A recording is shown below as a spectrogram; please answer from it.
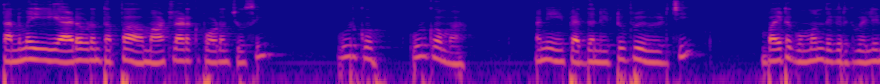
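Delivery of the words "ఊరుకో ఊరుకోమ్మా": soft, hushing comfort; consoling. Acted. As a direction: soothe her gently, like an old grandfather. Grandpa consoling crying girl.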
